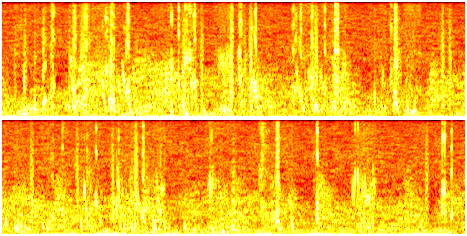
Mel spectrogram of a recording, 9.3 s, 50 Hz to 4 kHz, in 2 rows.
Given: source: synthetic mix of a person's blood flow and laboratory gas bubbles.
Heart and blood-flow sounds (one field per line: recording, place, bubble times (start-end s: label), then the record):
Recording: Doppler ultrasound of blood flow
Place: subclavian vein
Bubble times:
0.20-0.56 s: bubbles
0.62-1.38 s: bubbles
1.51-2.03 s: bubbles
2.13-2.78 s: bubbles
2.88-3.50 s: bubbles
3.66-4.21 s: bubbles
4.65-4.95 s: bubbles
5.02-5.19 s: bubbles
5.24-5.33 s: bubbles
5.41-5.67 s: bubbles
5.75-6.34 s: bubbles
6.44-6.55 s: bubbles
6.67-7.02 s: bubbles
7.20-7.46 s: bubbles
7.50-7.59 s: bubbles
7.76-7.86 s: bubbles
8.12-8.41 s: bubbles
8.81-8.88 s: bubbles
9.02-9.19 s: bubbles
From the record:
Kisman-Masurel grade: 243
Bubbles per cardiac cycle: several, 3 to 8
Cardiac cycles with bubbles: 100%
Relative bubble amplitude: loud (0.450 to 0.775)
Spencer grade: 3 (all of the cardiac periods contain showers or single bubble signals, but not dominating or overriding the cardiac motion signals)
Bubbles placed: anywhere in the cardiac cycle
